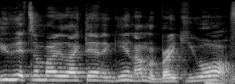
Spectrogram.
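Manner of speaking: shrill, very high, raging scream. Retelling the promoter's threat after a hit in the race: imitating someone screaming. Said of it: "Promoter comes out screaming at me".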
